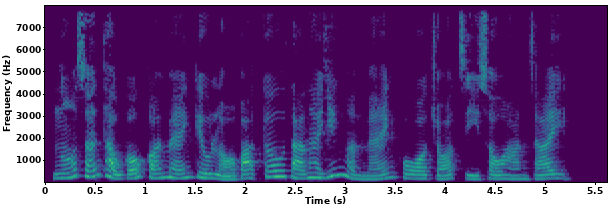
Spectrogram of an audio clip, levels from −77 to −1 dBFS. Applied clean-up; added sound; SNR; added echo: neural mask model DeepFilterNet 3.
